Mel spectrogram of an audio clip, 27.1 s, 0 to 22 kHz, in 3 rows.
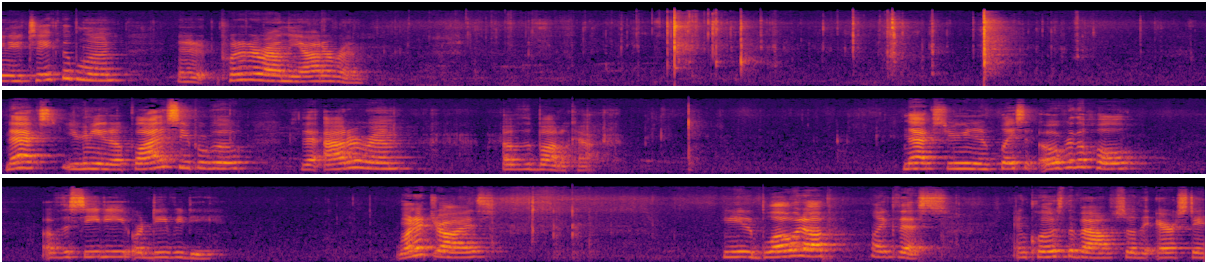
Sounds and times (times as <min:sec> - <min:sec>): Speech: 0:00.0 - 0:02.8, 0:09.1 - 0:12.2, 0:12.8 - 0:13.7, 0:15.8 - 0:17.6, 0:18.4 - 0:19.8, 0:21.0 - 0:21.8, 0:23.5 - 0:27.0
Inside, small room: 0:00.0 - 0:27.0.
